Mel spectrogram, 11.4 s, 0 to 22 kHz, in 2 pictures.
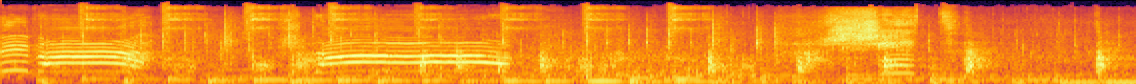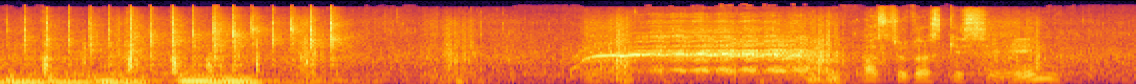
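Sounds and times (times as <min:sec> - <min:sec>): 
rushing stream: 0:00.0 - 0:11.3
horse hooves clattering: 0:00.2 - 0:08.2
horse whinnying while ridden into a stream: 0:08.6 - 0:09.9
speech: 0:10.2 - 0:11.2.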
